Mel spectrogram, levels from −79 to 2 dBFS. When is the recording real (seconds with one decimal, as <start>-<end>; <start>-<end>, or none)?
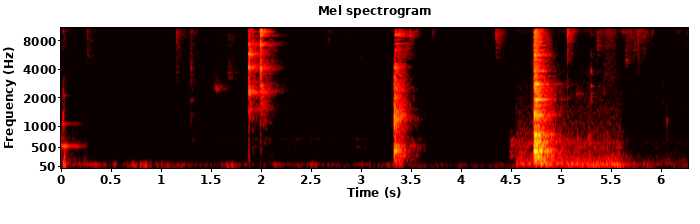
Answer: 0.0-6.3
